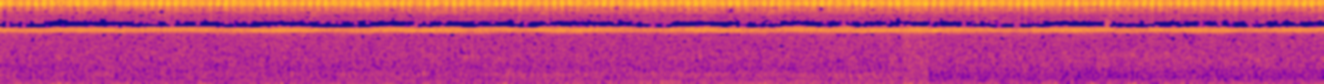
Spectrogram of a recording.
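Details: Nocturnal insect chorus of continuous shrill ringing, with a fine high trill layered above it, steady throughout with no pauses and no other animals.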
